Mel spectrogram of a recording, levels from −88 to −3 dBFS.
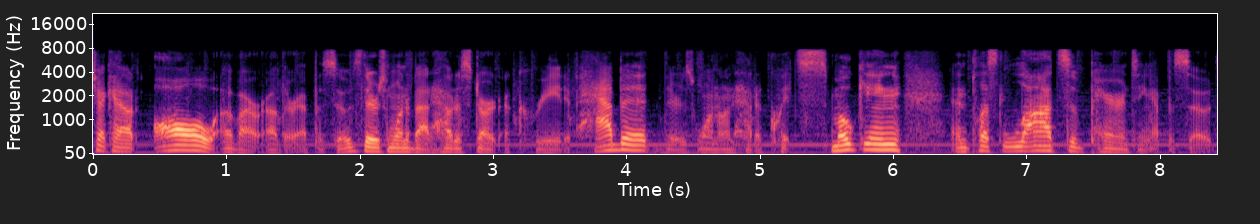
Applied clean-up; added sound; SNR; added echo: none; none; none; none.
